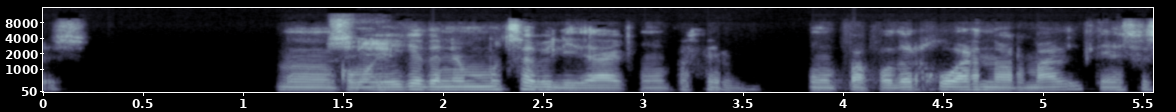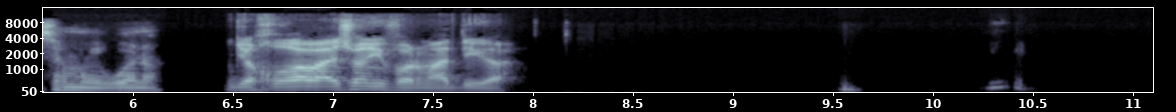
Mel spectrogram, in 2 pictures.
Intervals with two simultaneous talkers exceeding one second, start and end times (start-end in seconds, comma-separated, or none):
none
